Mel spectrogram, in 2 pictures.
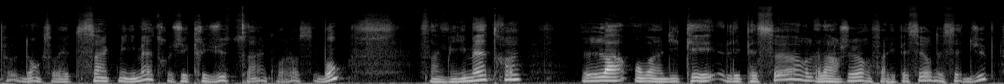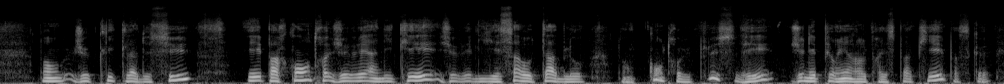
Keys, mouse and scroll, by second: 0.6 5, 2.4 Return, 4.3-6.4 drag, 11.1 click, 14.0 click, 17.0 ctrl+v, 19.7 click.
